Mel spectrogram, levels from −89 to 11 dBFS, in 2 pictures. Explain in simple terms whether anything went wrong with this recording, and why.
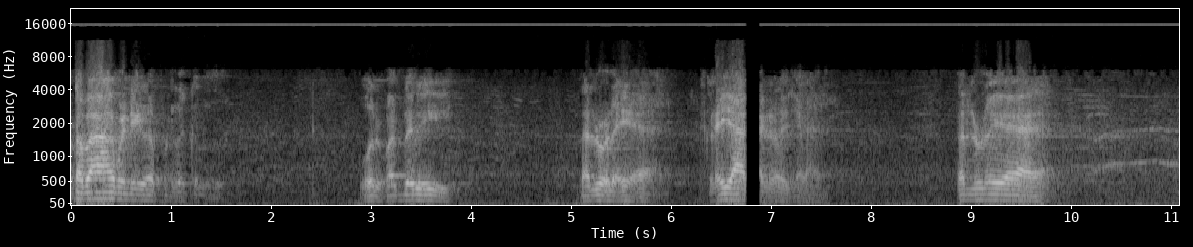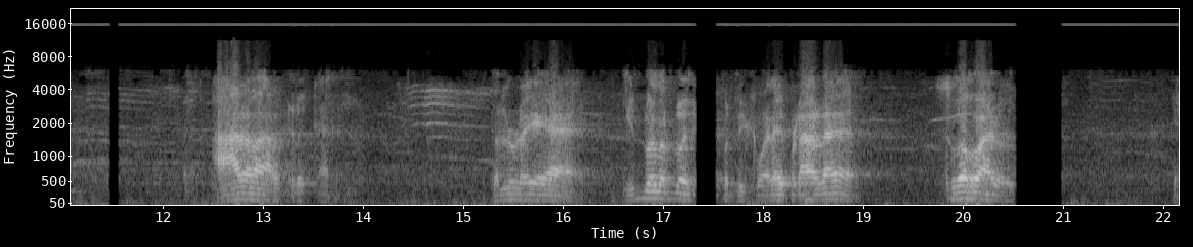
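AAC frame loss with muting happens four times: at 6.75 to 6.90 s, 11.46 to 11.58 s, 17.33 to 17.55 s, and 20.53 to 21.01 s, the longest at nearly half a second. Chunks of the compressed audio went missing, and the decoder filled each gap with silence. Because neighbouring chunks overlap and blend, the sound fades out and back in around each hole, so you hear brief soft-edged dropouts.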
